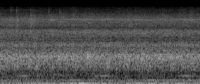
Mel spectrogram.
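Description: Garden spray wand misting water over a tray of potting medium: a steady hiss of fine spray.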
